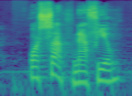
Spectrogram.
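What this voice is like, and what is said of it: Bad imitation of another person's voice. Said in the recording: “doing a bad Snoop Dogg impression ... That sound better?”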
